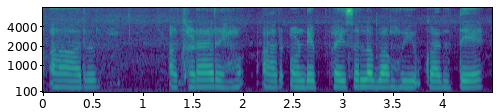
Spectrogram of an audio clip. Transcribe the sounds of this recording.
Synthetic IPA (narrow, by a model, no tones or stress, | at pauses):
aɾ | akʰəɽaɾɛɦɔ̃aɾɔ̃ɳɖɛpʰəjsəlabaŋɡɦujṵʔkant̪ɛ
